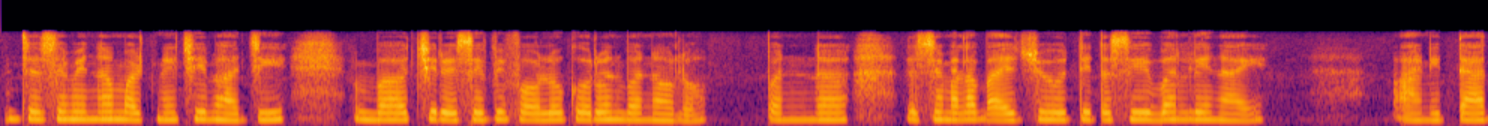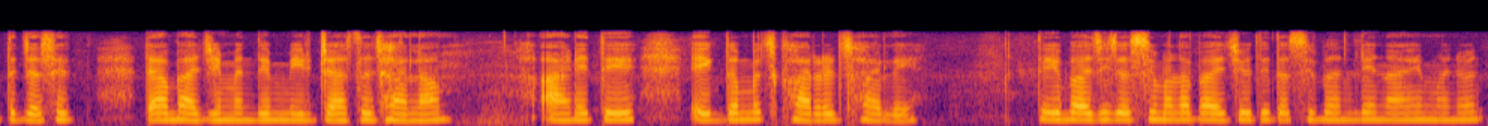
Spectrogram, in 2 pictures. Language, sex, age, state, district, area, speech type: Marathi, female, 45-60, Maharashtra, Nagpur, urban, spontaneous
